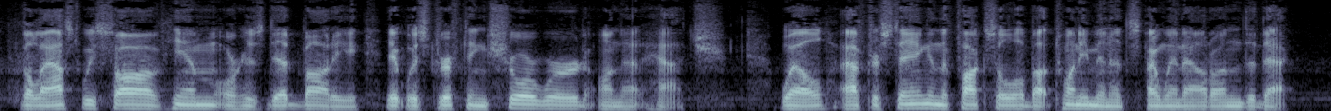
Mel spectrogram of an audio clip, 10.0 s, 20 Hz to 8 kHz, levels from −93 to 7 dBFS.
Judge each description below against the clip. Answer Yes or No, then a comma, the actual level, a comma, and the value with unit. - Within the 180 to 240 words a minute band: Yes, average, 185 wpm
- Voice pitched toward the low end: Yes, very low, 95 Hz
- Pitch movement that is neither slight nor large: No, narrow, 2.3 semitones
